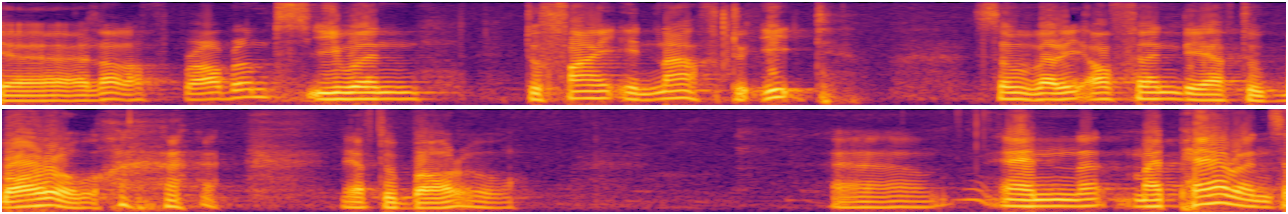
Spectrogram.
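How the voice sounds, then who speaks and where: A middle-aged man from Malaysia, speaking to a retreat audience about his life, pausing often with fillers. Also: medium pitch, a little mellow. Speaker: dharma teacher sharing his story. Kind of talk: personal talk to an audience.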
